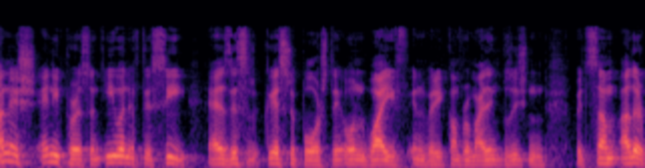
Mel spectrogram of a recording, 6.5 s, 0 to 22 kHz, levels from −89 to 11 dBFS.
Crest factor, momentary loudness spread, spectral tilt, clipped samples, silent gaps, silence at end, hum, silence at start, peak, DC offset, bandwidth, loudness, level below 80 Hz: 18 dB; 8 LU; -6 dB/octave; under 0.1%; none; 0 s; none; 0 s; -6 dBFS; under 0.1%; 11.5 kHz; -25 LUFS; -58 dBFS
